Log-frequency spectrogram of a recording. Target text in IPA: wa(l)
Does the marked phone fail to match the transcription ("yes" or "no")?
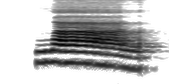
no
